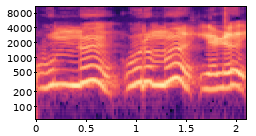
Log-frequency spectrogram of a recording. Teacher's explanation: மெல்லின எழுத்துக்களுடைய உகரமும் இடையின உகரமும் ஒரு மாத்திரை அளவில் ஒலிக்கக் கூடியதுதான் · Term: முற்றியல் உகரம்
